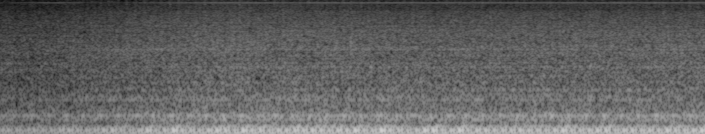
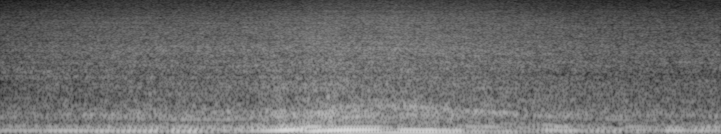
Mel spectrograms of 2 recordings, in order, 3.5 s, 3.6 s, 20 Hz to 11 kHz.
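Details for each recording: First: Nissan Primera P12 after filling exhaust holes with repair putty, engine idling to dry it, microphone by the exhaust: steady, even low burble, no puffing or hissing, previously blowy; exhaust now sealed and normal. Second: Nissan Primera P12 after exhaust holes were patched with repair putty, engine idling to cure it, throttle blipped gently: a low, slightly blowy puff under the engine note. It sounds much better but a small exhaust leak remains.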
